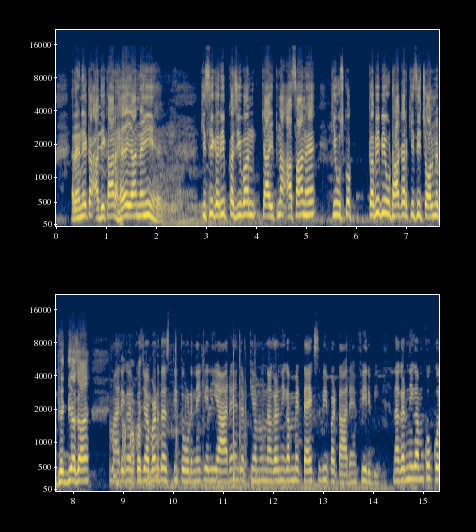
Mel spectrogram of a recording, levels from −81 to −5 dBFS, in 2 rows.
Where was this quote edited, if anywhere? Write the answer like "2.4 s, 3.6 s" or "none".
8.6 s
